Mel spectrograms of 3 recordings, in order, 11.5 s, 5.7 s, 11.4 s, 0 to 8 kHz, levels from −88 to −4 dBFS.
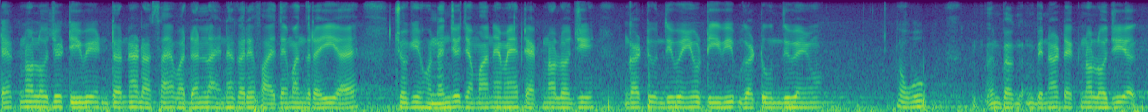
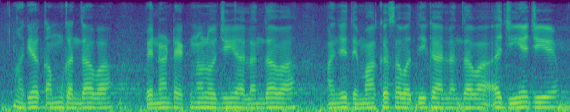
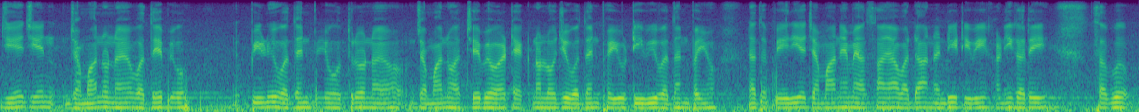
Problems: constant background noise, echo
